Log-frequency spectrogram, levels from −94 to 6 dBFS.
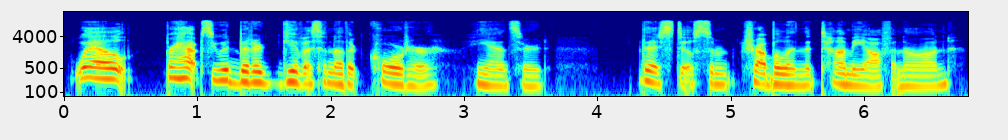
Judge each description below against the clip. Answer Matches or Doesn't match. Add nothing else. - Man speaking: Doesn't match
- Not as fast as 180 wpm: Doesn't match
